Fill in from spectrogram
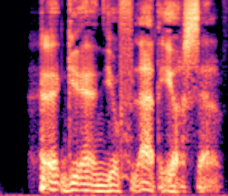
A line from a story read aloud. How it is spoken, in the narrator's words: the other chuckled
